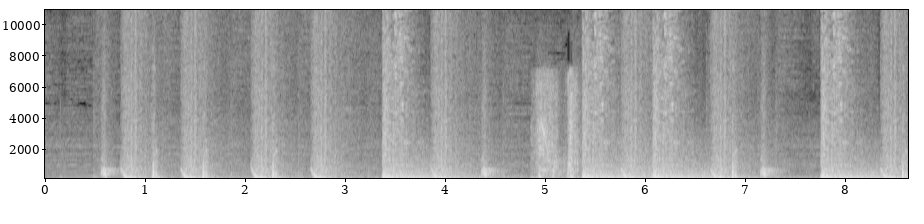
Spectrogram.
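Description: Fight sound effects: a string of heavy thumps and impact hits, some with a falling swish, coming about twice a second at first and then crowding together from about three seconds in, over background music.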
